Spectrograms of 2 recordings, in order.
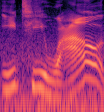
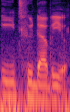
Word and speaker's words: E-TWOW: I asked them I was like isn't it etwow that's what I said during the review that's what it spelled like I mean look e t wow but no apparently no it's pronounced e2w I am done with that name I'm so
